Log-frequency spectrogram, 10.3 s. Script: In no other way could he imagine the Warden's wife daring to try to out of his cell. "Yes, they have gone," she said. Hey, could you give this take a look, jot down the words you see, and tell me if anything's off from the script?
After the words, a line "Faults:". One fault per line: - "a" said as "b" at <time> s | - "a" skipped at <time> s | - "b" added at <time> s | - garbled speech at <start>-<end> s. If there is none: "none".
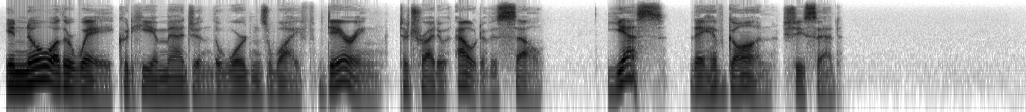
In no other way could he imagine the Warden's wife daring to try to out of his cell. "Yes, they have gone," she said.
Faults:
none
